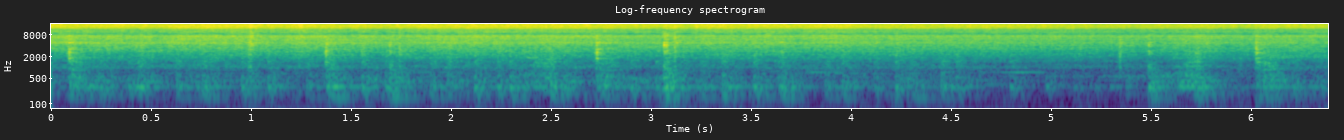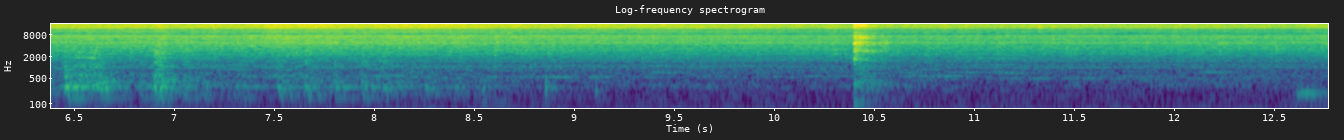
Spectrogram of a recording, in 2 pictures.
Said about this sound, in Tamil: ஒரு வெங்காயம் தான் வதக்குறோம், கொஞ்சம் தான் காளானும் இருக்குது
